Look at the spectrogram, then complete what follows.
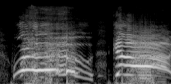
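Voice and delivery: high, loud scream at the top of the lungs; top-of-the-lungs sideline scream; screaming fan. Retold or imitated. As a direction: scream your fool head off. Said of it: "Screaming my fool head off".

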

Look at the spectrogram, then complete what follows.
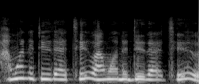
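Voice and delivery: put-on high, eager child begging; high kid voice pleading to join in; little girl's voice. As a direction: pipe up like an excited six-year-old. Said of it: "and Maddie's like".

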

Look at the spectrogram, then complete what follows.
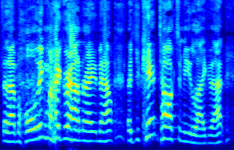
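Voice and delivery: forceful, insistent retelling; firm and loud. Retold or imitated. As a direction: make it clear nobody talks to you like that. Stands his ground in a confrontation.

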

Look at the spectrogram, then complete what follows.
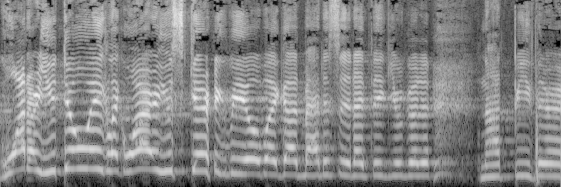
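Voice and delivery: put-on high, loud frantic pleading to the baby; a scared dad crying out to his unborn daughter; panicked crying out. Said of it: "and I'm crying out".

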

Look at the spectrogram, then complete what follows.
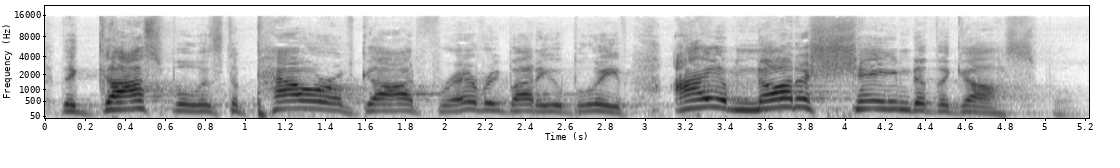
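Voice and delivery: emphatic, swelling pulpit declaration; forceful sermon climax; impassioned preaching. Real, not acted. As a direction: proclaim it boldly, building to a loud peak.

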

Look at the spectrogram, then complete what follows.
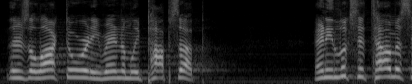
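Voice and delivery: ordinary talk, nothing marked

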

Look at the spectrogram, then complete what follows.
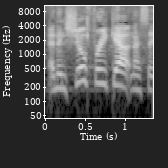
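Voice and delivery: ordinary delivery

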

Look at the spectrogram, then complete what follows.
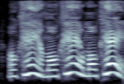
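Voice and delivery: put-on a kid gasping that he's fine; shaken kid. Kid reassuring himself after jump.

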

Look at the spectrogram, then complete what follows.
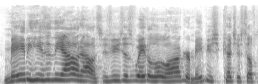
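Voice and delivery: high, loud, fast taunt; mocking jeer. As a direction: rub it in with glee. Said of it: "He's just mocking them".

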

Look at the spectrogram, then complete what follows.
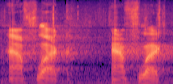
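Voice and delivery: a light duck-like squawk of the brand name; a hint of a duck squawking the slogan; Aflac duck. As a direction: quack the name like the ad's duck. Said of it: "this duck in the background".

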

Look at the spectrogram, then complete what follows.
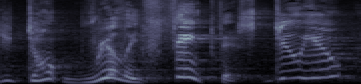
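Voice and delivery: father's incredulous scolding; emphatic scorn. Acted. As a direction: tear into his arrogance. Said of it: "this is emphatic".

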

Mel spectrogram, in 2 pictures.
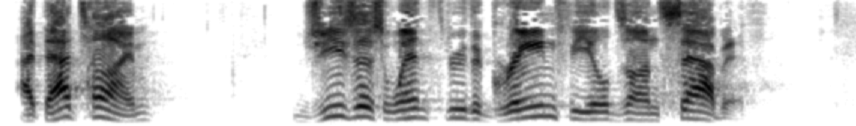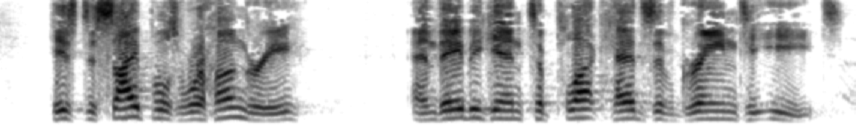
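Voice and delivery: Scripture reading. Acted. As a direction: read it out to the room. Reads Scripture aloud.

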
